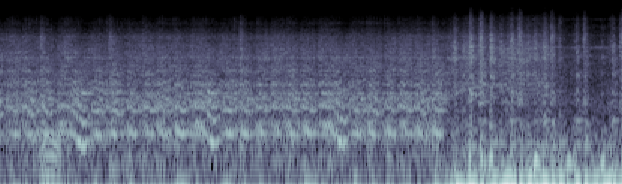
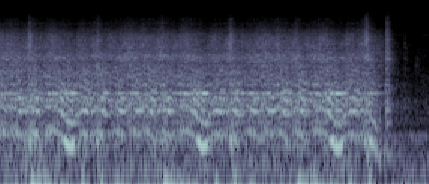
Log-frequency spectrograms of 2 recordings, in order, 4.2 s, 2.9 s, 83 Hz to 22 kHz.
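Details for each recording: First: 1980s Chevy square body truck V8 running on fuel poured and sprayed in by hand. It catches and runs loud and lumpy through open headers, unsteady but holding together; a later backfire set it on fire. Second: 1980s Chevy square-body truck with fuel being squirted in by hand: slow, even cranking at about two compressions a second that never catches; the engine is flooded.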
